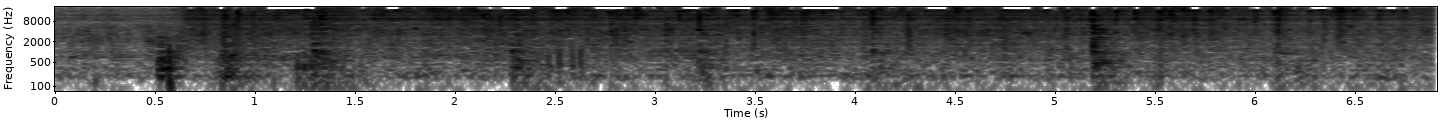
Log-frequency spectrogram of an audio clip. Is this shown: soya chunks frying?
yes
